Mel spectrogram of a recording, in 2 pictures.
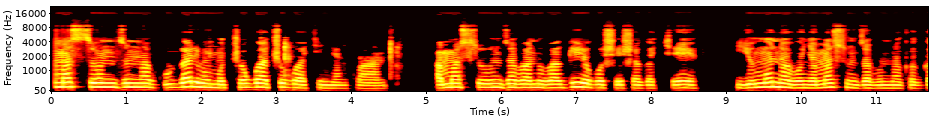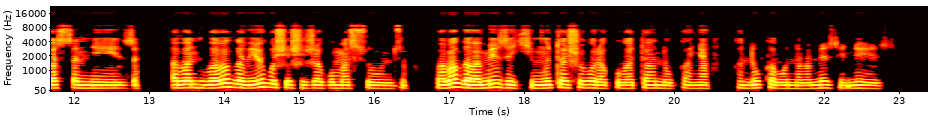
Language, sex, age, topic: Kinyarwanda, female, 25-35, government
